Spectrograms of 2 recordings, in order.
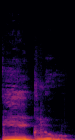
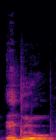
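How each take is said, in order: First: The first vowel is a long ee sound. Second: The first vowel is a short ih sound. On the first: "if I were to rewrite this, I would pronounce it as igloo" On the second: "igloo is how we pronounce it in America"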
